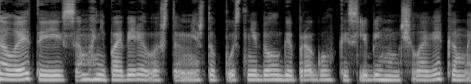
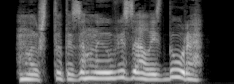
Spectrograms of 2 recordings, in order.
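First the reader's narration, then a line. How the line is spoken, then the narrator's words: Angry shout, breaking voice. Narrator (Russian): Зло выкрикнул он ломающимся голосом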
